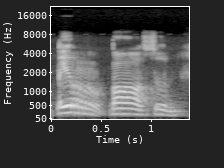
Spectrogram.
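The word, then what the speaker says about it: قِرْطَاسٌ: Qirtasun. Selanjutnya, sesudah ro sukun itu ada huruf isti'la. Nah, nih, sesudah ro sukun kemudian ada huruf isti'la. Mana huruf isti'lanya? To. Maka membacanya dibaca tebal. Qirtasun.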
